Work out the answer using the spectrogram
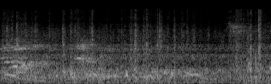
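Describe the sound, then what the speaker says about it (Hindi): Domestic pigeons at a dera in Gujrat, a flock let loose to fly, give soft cooing and bird calls that run steadily through the whole stretch at moderate level, with a faint voice now and then. "ये जी मेरे घर के कबूतर हैं तमाम, जो अब आपको शो करवाने लगे हैं"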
